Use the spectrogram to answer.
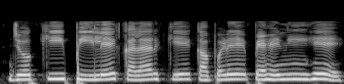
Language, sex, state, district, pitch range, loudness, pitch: Hindi, female, Madhya Pradesh, Bhopal, 220-240 Hz, -11 LUFS, 230 Hz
